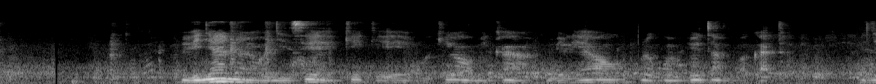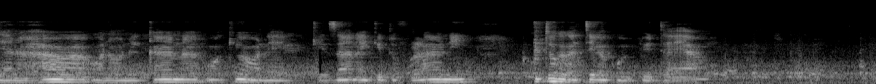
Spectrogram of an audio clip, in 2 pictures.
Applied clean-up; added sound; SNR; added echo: none; Subway, metro, underground; 12 dB; reverberation time 0.4 s.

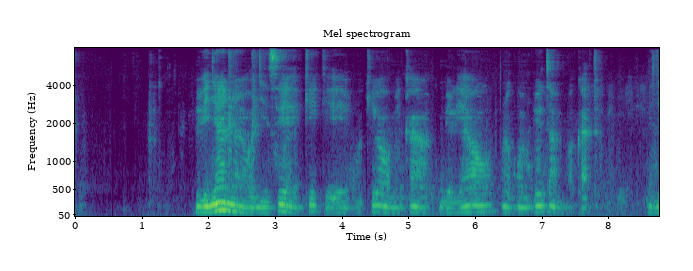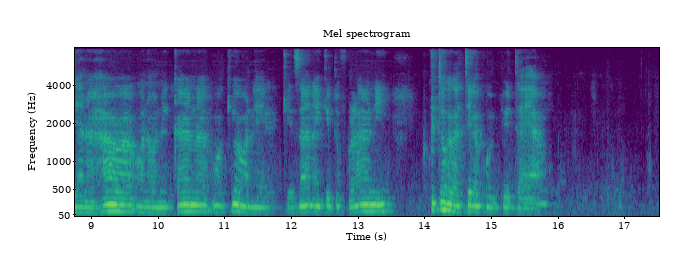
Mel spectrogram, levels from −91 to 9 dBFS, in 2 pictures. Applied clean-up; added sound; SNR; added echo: neural separator model SepFormer DNS4.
